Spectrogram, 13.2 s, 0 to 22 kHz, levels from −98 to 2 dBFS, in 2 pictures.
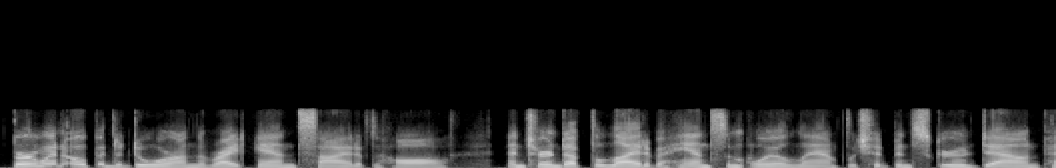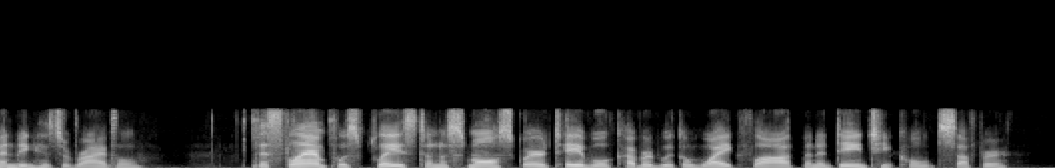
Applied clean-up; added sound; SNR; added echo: neural diffusion model UNIVERSE++.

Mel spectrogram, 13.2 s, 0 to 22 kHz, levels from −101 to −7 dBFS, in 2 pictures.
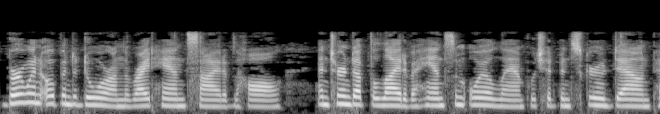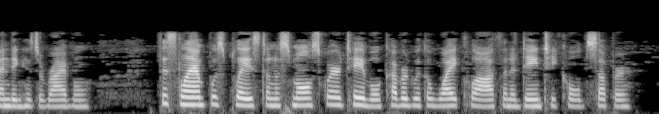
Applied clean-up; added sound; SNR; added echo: none; none; none; none.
